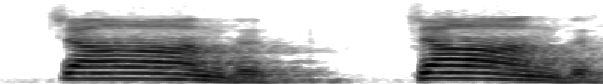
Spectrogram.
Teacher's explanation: नाक और मुंह दोनों से एक साथ हवा निकल रही है, अर्थात ऊपर चंद बिंदु लग जाएगा। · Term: अनुनासिक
